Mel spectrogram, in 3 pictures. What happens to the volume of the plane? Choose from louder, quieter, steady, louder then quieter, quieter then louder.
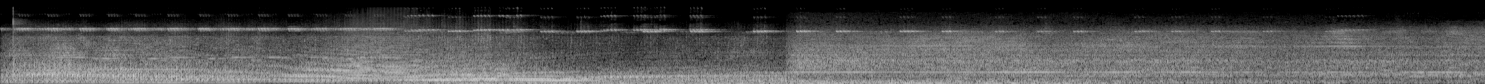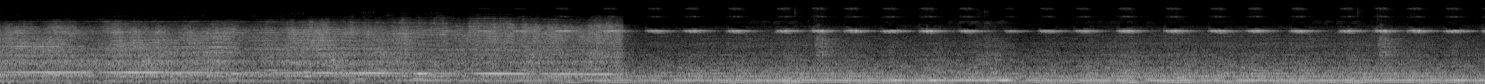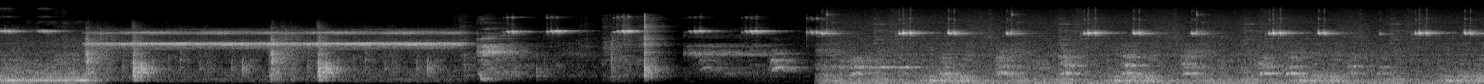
quieter.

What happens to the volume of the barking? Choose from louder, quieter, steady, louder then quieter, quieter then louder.
steady.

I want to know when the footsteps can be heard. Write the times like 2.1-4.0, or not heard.
not heard.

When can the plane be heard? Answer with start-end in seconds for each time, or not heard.
0.0-21.1.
